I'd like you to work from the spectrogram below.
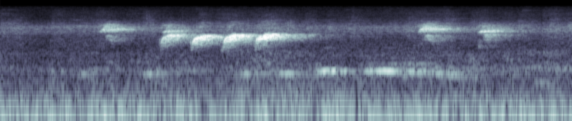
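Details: Red-whiskered bulbul kept as a decoy that has lured many wild birds: a bright chain of clear, warbling whistled notes, followed by a few high thin notes, with soft low cooing in the background.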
